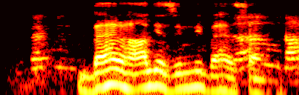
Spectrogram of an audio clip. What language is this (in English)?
Urdu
